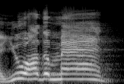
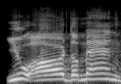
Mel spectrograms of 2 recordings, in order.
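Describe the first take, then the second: First: Very slow and higher, stretched out; raised, drawn-out accusation. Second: Very slow and louder, every word landing; prophet's slow loud indictment; slow accusing declaration. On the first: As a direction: drag each word out like a verdict. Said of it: "그러잖아요". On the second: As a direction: point the finger, word by word. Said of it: "뭐라 그럽니까". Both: Retold or imitated.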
